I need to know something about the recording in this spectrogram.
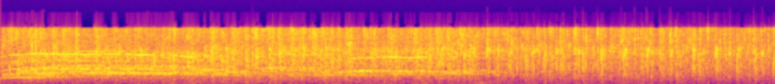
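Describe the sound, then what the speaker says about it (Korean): A large audience claps warmly to welcome lecturer Jeon Mi-ok onto the stage of a televised talk. The dense, sustained applause fills the whole stretch and eases only slightly toward the end. "전미옥 대표님을 뜨거운 박수로 모시겠습니다"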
